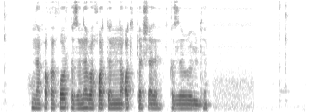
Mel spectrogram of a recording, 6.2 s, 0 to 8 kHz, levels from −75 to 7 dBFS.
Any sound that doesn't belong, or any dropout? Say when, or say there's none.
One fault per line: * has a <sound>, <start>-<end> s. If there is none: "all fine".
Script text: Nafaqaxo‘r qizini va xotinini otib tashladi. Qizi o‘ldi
all fine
